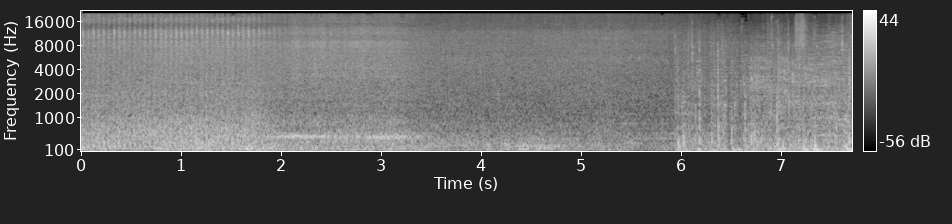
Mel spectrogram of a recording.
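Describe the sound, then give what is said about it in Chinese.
Heavy rain and deep rolling thunder as a helicopter flies through a huge storm, a dense, continuous roar that eases slightly midway, then a burst of harder crackling downpour near the end. “他们乘坐直升飞机穿越了巨大的风暴”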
